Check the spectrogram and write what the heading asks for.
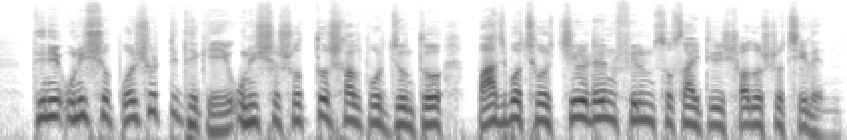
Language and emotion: Bengali, neutral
